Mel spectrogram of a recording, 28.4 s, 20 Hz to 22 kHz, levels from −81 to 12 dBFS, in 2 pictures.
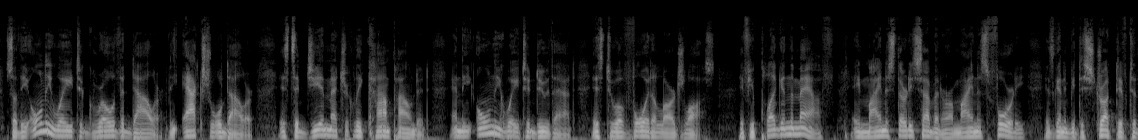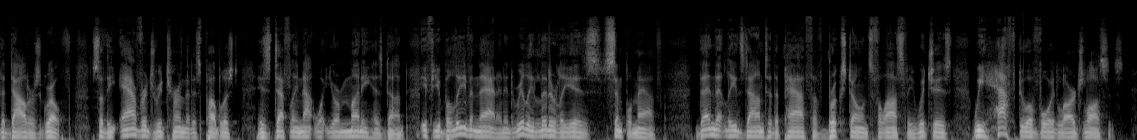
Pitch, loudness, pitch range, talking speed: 95 Hz, -25 LUFS, 85-105 Hz, 205 wpm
